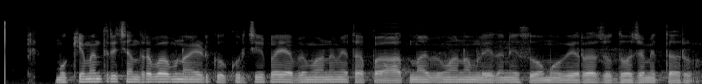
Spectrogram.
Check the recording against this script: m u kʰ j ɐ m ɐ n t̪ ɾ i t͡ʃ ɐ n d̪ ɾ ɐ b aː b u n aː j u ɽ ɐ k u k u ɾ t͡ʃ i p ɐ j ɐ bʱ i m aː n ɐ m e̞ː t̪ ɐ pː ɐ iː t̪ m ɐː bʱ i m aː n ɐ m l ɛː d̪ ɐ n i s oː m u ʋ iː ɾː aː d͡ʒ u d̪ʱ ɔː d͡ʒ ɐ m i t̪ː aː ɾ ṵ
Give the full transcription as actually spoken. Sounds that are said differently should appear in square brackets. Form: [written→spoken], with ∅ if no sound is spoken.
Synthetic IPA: m u kʰ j ɐ m ɐ n t̪ ɾ i t͡ʃ ɐ n d̪ ɾ ɐ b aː b u n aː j u ɽ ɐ k u k u ɾ t͡ʃ i p ɐ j ɐ bʱ i m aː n ɐ m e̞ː t̪ ɐ pː ɐ [iː→aː] t̪ m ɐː bʱ i m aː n ɐ m l ɛː d̪ ɐ n i s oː m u ʋ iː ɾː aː d͡ʒ u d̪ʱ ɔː d͡ʒ ɐ m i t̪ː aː ɾ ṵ

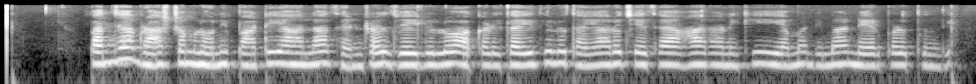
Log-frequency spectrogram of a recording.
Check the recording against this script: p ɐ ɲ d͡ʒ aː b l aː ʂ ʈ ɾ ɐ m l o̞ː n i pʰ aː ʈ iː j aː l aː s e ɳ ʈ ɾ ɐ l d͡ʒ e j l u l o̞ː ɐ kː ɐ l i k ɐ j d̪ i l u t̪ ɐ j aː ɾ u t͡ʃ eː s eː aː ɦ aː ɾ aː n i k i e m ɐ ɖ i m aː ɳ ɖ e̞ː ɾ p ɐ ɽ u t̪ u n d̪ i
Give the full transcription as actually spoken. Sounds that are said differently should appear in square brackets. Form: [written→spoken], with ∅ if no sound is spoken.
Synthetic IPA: p ɐ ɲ d͡ʒ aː b [l→ɾ] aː ʂ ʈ ɾ ɐ m l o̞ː n i [pʰ→p] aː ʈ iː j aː l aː s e ɳ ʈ ɾ ɐ l d͡ʒ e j l u l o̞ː ɐ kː ɐ [l→ɽ] i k ɐ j d̪ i l u t̪ ɐ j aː ɾ u t͡ʃ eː s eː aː ɦ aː ɾ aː n i k i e m ɐ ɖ i m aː ɳ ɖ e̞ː ɾ p ɐ ɽ u t̪ u n d̪ i

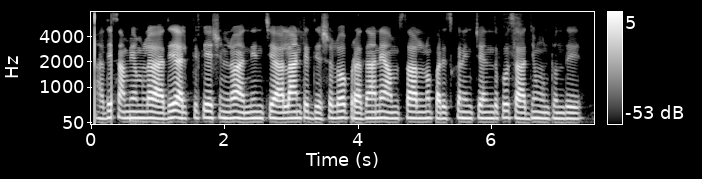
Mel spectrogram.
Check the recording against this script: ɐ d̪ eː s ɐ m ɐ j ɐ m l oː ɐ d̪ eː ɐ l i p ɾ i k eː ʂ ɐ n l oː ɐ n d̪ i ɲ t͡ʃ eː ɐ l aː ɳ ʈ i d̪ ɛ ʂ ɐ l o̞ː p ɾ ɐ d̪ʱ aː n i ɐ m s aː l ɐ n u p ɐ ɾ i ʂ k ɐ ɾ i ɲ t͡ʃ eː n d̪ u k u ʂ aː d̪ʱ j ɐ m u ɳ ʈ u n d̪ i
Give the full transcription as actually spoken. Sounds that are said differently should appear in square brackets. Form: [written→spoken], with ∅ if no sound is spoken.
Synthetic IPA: ɐ d̪ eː s ɐ m ɐ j ɐ m l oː ɐ d̪ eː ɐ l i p [ɾ→l] i k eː ʂ ɐ n l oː ɐ n d̪ i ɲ t͡ʃ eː ɐ l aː ɳ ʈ i d̪ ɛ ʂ ɐ l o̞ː p ɾ ɐ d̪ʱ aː n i ɐ m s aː l ɐ n u p ɐ ɾ i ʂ k ɐ ɾ i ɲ t͡ʃ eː n d̪ u k u [ʂ→s] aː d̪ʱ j ɐ m u ɳ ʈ u n d̪ i

